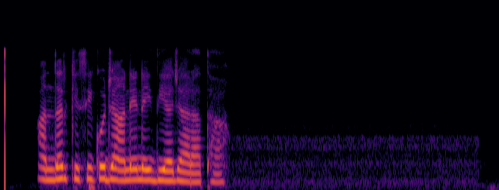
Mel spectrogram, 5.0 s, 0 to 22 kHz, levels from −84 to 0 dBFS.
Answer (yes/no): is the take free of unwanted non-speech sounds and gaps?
yes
